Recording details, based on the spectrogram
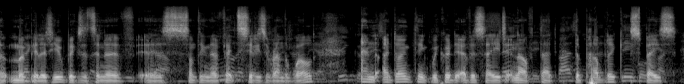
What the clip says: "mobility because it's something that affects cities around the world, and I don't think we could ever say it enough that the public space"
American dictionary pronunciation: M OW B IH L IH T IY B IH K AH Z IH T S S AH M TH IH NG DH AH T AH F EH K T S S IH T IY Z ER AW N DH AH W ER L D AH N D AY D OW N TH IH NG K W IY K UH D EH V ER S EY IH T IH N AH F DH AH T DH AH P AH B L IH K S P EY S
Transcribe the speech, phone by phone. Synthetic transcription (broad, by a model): M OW B IH L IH T IY B IH K AH Z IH T S S AH M TH IH NG DH AH T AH F EH K T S S IH T IY Z ER AW N DH AH W ER L D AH N AY D OW N TH IH NG K W IY K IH D EH V ER S EY IH T IH N AH F DH AH T DH AH P AH B L IH K S P EY S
